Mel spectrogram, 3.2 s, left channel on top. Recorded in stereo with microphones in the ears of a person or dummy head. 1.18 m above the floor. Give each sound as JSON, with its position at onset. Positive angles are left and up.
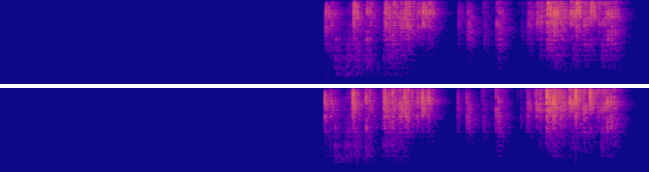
{"t": 1.6, "sound": "crumpling", "side_deg": -80, "distance_m": 1.1}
